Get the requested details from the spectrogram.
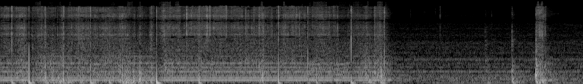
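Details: Strat 160KS welding inverter, 2 mm gap, 2.5 mm electrode: a steady low hum under the crackling arc that cuts out when the arc stops; it hums under load but welds.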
